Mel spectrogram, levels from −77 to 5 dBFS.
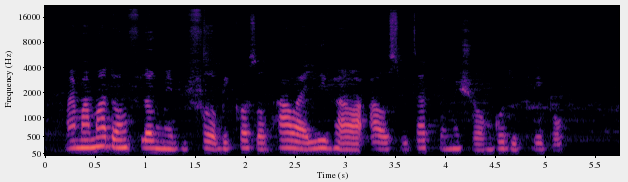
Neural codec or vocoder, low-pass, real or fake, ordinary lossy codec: none; none; real; none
